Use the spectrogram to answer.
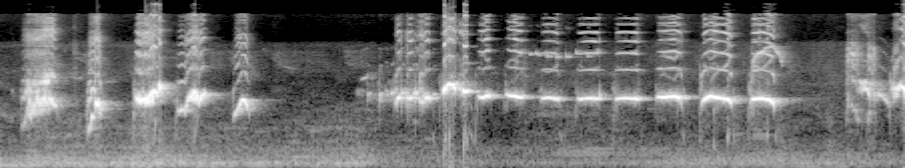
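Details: Green leafbird song carrying fighting mimicry used to provoke another leafbird; a few harsh slurred notes, then a steady series of clear mid-pitched whistles repeated about three times a second.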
